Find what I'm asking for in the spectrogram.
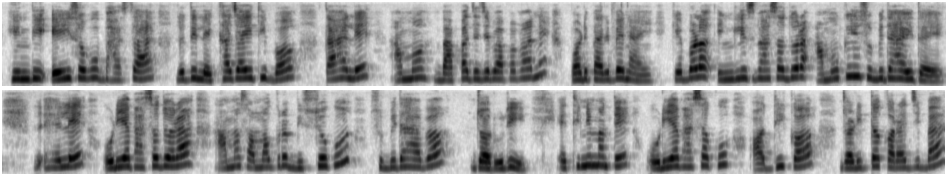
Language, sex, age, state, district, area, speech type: Odia, female, 18-30, Odisha, Ganjam, urban, spontaneous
